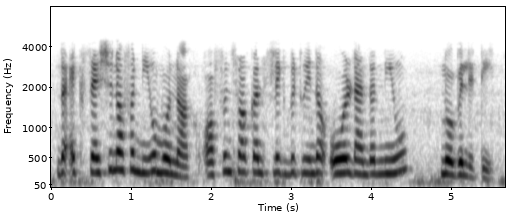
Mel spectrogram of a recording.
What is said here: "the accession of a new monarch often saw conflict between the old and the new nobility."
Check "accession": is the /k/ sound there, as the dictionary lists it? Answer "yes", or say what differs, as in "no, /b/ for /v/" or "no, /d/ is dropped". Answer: yes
